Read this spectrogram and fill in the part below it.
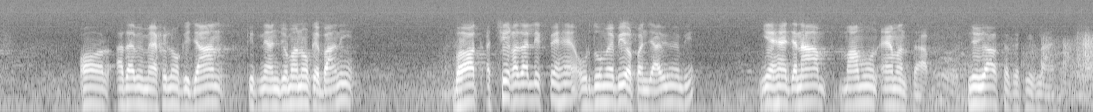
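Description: An elderly man speaks steadily into a microphone, in short phrases with pauses.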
